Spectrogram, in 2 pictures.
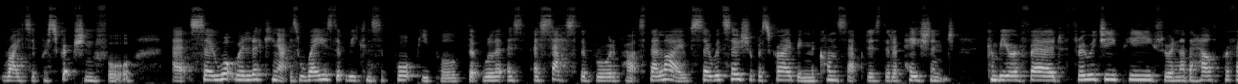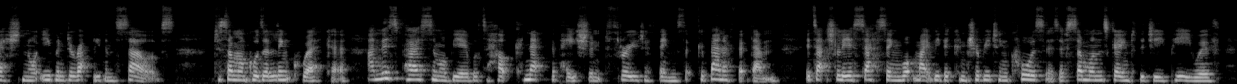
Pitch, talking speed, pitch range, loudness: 195 Hz, 220 wpm, 180-210 Hz, -24 LUFS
